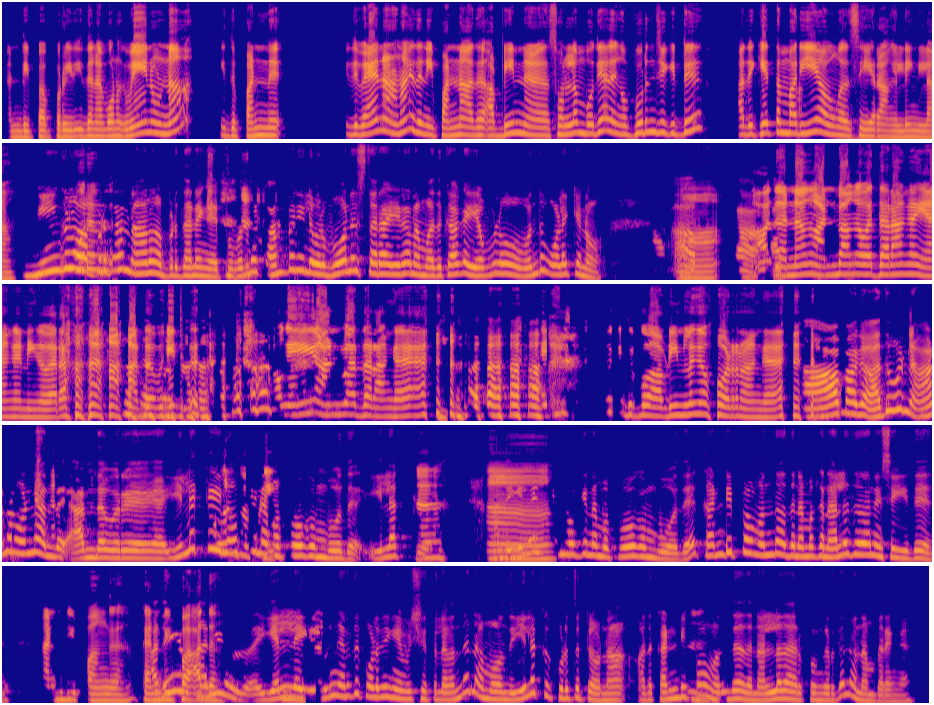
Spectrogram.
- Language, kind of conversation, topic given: Tamil, podcast, அன்பையும் தனிப்பட்ட எல்லைகளையும் நீங்கள் எப்படிச் சமநிலைப்படுத்துவீர்கள்?
- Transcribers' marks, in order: other background noise; laugh; laugh; laughing while speaking: "அத போயிட்டு. அவங்க எங்கேங்க அன்பா தராங்க என்ன தூக்கிட்டு போ அப்படின்னு இல்லைங்க போட்றாங்க"; laugh; other noise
